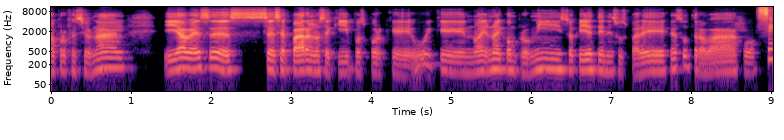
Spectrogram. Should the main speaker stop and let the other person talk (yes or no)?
yes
